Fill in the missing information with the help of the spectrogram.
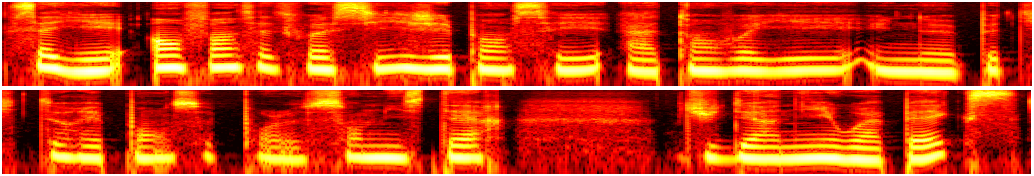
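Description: A woman's voice: mid-range voice, level tone, unhurried, warm tone, no echo, clean studio sound. A woman leaving a casual spoken message as a listener, thinking aloud as she goes.

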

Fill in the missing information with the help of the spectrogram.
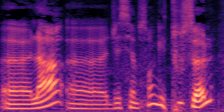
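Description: Man with a lively, hesitant delivery. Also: mid-range voice, a little slow, breathy edge, no room sound. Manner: hesitant, many fillers, lively intonation. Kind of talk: casual chat.

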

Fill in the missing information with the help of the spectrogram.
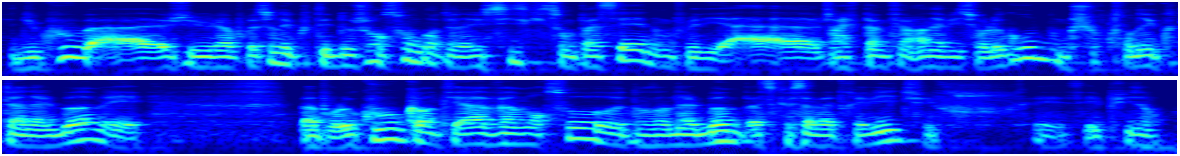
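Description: A man's voice: on the low side, expressive, fast, a little mellow, husky. A man co-hosting a casual podcast chat about metal bands, talking in a hesitant, rambling way with many restarts. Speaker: podcast co-host.

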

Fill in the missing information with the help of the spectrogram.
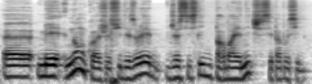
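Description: A man's voice: mid-range voice, normal speed, mellow. A man co-hosting a podcast, ranting animatedly in casual chat with frequent stammering restarts. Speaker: podcast co-host reviewing comics.

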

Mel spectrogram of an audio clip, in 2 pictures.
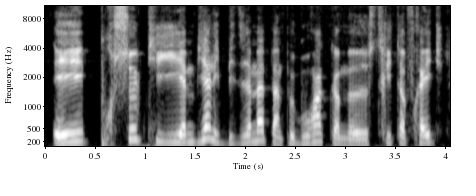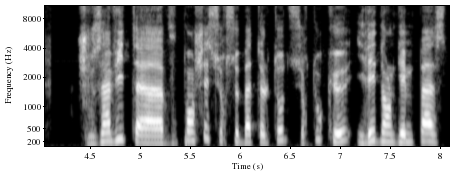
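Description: A man's voice: high-pitched, pushed and bright, no room sound. A man co-hosting a casual video game chat, joking and slangy, with lots of fillers. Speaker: game show co-host.

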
